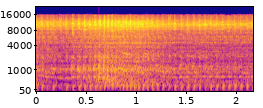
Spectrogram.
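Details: Scooter (Mio 125) that had stopped suddenly on the road and would not start, after fitting a new spark plug: steady, even, quick firing pulses at idle with no misses or knocks; problem solved, normal idle.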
